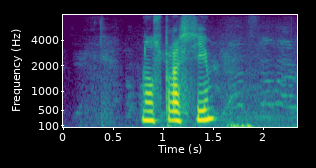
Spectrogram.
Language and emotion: Russian, neutral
